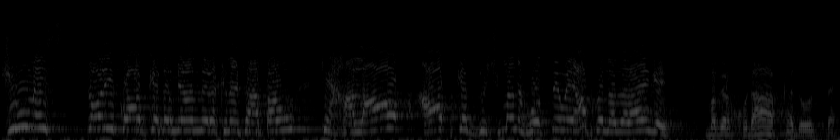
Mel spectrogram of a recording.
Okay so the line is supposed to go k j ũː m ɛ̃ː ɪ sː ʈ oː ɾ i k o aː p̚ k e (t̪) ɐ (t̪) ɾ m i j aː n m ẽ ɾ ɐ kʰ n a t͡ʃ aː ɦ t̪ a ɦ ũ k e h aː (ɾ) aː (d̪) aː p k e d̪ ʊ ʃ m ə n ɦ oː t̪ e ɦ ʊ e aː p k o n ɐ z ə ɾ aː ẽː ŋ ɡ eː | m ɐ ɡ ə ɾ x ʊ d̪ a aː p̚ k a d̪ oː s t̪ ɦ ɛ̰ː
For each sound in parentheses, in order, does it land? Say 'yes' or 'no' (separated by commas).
no, no, no, no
